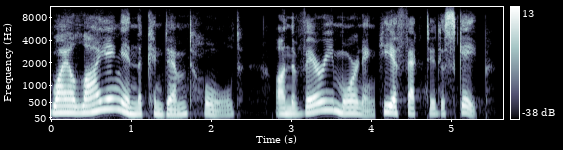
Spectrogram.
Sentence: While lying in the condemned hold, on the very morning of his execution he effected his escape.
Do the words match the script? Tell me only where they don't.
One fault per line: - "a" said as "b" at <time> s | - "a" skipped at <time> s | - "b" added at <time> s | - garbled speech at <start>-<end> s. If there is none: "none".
- "of his execution" skipped at 4.1 s
- "his" skipped at 4.9 s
